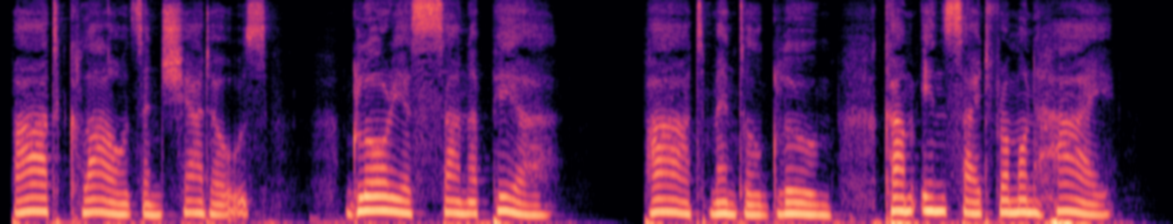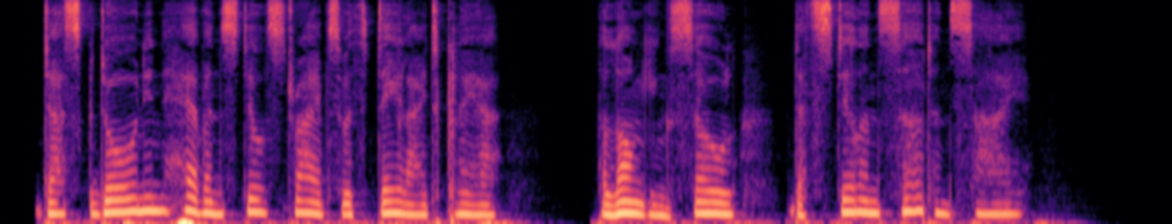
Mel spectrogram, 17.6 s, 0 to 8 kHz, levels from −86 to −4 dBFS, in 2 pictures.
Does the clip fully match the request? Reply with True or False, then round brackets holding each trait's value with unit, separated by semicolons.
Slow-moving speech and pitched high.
False (105 wpm; 150 Hz)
